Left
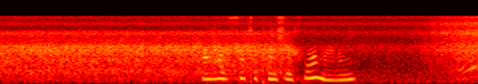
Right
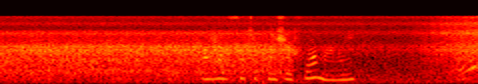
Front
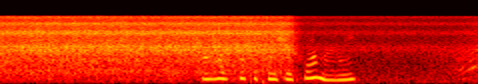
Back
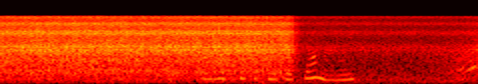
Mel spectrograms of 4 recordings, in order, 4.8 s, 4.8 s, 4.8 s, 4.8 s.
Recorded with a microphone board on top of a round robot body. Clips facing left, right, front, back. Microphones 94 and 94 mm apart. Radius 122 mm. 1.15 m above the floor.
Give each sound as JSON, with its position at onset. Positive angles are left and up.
{"t": 2.0, "sound": "a woman speaking", "azimuth_deg": 20}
